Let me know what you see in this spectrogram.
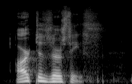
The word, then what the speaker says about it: Artaxerxes: It's King Artaxerxes.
